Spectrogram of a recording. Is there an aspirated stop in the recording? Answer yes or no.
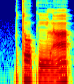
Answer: no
